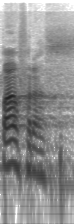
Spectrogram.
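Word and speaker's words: Epafras: lo que dice como lo habéis aprendido de zafras así se pronuncia nuestro con ciervo amado qué es un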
